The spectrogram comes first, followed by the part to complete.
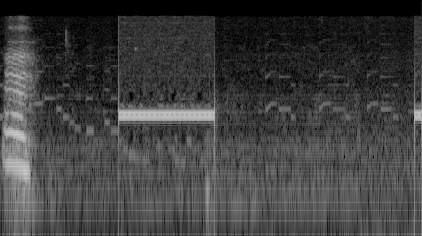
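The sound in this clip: Ringback tone of an outgoing telephone call heard over a narrow phone line: a steady, droning tone lasting about two seconds, a long pause with faint line noise, then the next ring just beginning.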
